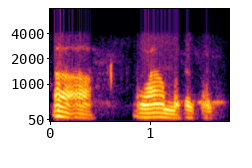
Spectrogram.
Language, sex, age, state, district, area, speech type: Manipuri, male, 30-45, Manipur, Kakching, rural, conversation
